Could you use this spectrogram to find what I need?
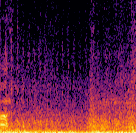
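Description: A helicopter whirs overhead.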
